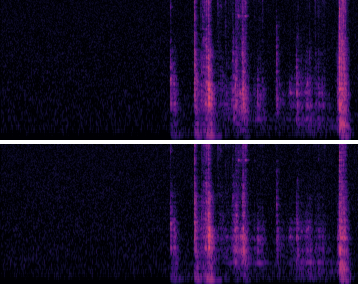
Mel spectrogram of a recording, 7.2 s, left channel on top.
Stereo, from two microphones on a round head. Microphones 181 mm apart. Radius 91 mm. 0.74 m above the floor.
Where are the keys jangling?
80° left, 3 m; by 7.0 s 55° left (ahead or behind), 0.5 m.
